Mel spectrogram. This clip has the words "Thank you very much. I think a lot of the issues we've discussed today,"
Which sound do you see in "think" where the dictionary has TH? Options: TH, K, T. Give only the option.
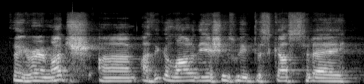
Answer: TH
